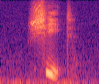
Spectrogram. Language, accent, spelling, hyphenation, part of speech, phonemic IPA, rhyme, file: English, US, sheet, sheet, noun / verb, /ʃit/, -iːt, En-us-sheet.ogg
- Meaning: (noun) A thin bed cloth used as a covering for a mattress or as a layer over the sleeper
